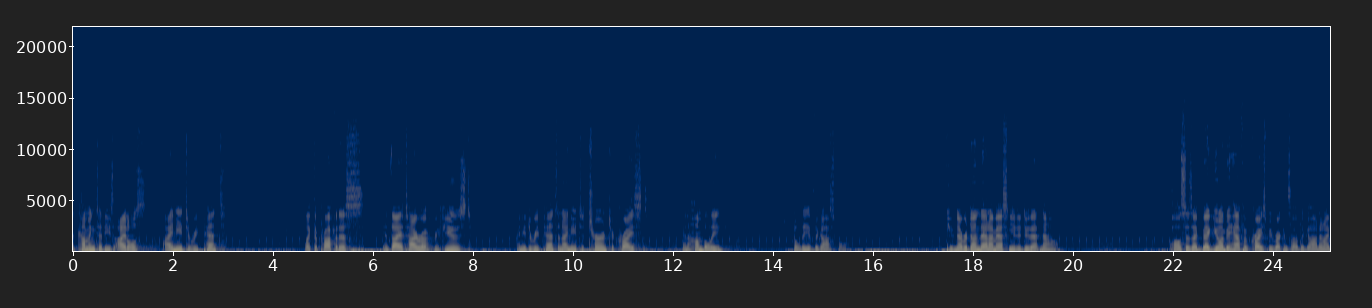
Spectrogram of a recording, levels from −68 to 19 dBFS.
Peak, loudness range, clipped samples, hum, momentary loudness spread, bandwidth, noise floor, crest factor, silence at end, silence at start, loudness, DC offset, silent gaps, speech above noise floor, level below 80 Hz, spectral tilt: -12 dBFS; 8 LU; under 0.1%; none; 19 LU; 13.5 kHz; -61 dBFS; 18 dB; 0 s; 0 s; -29 LUFS; under 0.1%; none; 34 dB; -42 dBFS; -8 dB/octave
